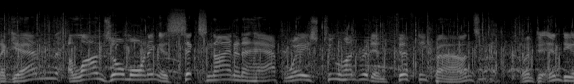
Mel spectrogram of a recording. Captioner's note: applause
